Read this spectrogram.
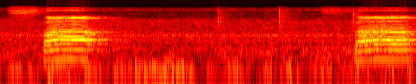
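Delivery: سا with the tongue against the teeth, no whistle; soft tha. Shown as a demonstration. Teacher drills soft سا with students. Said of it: "آپ پڑھیں گے سا".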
